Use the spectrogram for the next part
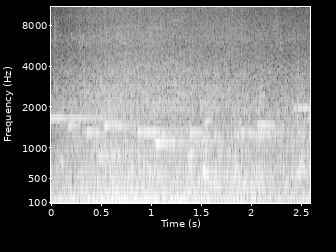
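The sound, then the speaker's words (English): A Mr. Softee ice cream truck's tinkling jingle plays over steady, busy street noise at 37th and 74th in Jackson Heights, Queens, New York City, with voices murmuring in the background throughout. “The Mr. Softee truck on 37th and 74th in the Jackson Heights section of Queens is out of place in a neighborhood of Bangladeshi record stores, South Asian food markets, and Indian restaurants.”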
